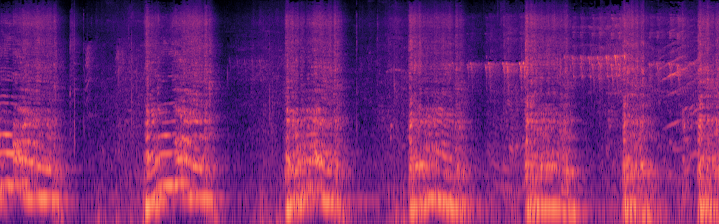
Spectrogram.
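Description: Male lion roaring: a series of about seven deep calls, roughly one every two seconds, each shorter than the last and coming a little faster, the grunting tail of a roaring bout.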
